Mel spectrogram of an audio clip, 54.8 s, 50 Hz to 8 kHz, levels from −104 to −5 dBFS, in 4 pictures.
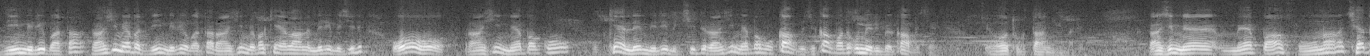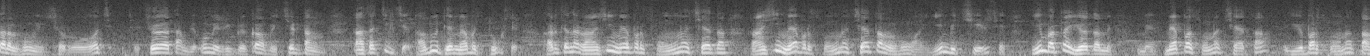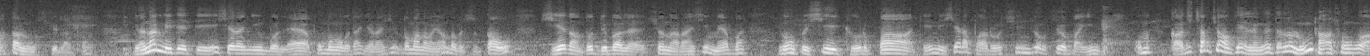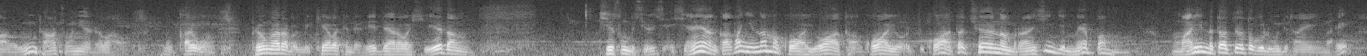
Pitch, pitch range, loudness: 145 Hz, 120-170 Hz, -20 LUFS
